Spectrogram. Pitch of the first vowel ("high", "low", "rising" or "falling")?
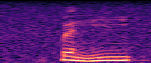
falling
